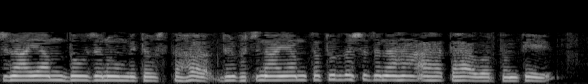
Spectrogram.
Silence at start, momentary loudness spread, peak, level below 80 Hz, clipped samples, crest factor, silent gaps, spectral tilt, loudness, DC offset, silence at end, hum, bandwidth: 0 s; 6 LU; -10 dBFS; -72 dBFS; under 0.1%; 12 dB; none; -11 dB/octave; -23 LUFS; under 0.1%; 0.35 s; none; 4.8 kHz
